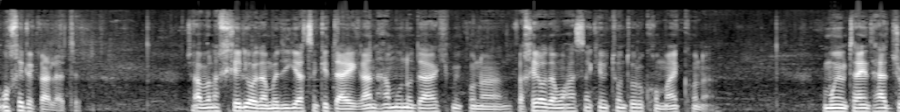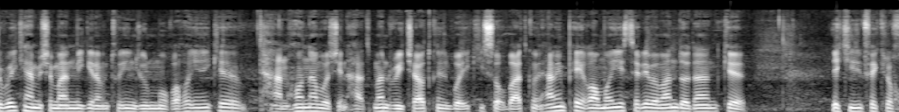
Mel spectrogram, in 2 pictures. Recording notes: live from LGA airport.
